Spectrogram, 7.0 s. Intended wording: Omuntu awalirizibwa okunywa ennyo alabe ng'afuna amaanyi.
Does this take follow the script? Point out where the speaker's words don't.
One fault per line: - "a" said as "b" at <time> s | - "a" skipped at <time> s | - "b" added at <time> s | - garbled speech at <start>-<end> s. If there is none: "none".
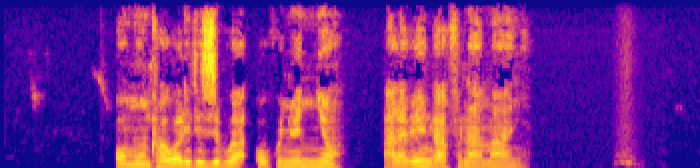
none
